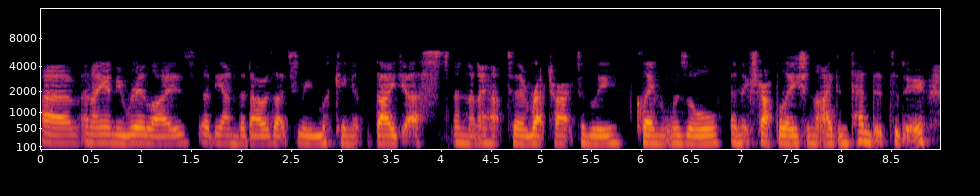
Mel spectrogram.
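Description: Speaking at a very fast pace with hardly any pauses, a woman keeps a fairly low pitch and a monotone, flat intonation. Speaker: podcast guest. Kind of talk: casual chat.

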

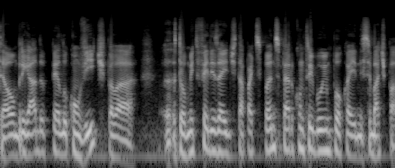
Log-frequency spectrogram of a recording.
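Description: A man at a medium pitch, talking at a very fast pace with ordinary pitch variation. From Brazil. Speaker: startup founder. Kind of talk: panel discussion. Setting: recording room at a trade summit.

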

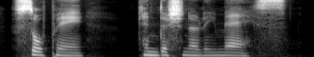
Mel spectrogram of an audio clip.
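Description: A woman with a Scottish accent, in dry, close sound with no echo. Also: very clean recording, silent background. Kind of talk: casual chat. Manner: animated.

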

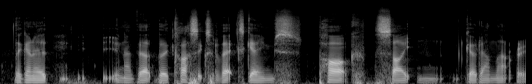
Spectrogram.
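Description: With a British accent, a man speaks in monotone, flat intonation at a moderate pace. The sound is dry and close, with no echo. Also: fairly low pitch for a man. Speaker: podcast host. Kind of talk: casual chat.

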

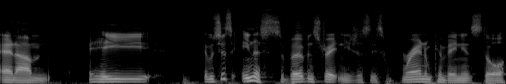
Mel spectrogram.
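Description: In an Australian accent, a man speaks at a moderate pace and medium pitch with ordinary pitch variation and big swings in loudness. The recording is very clean, with a silent background. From Queanbeyan, NSW, Australia. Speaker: podcast co-host. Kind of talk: casual chat. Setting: studio.

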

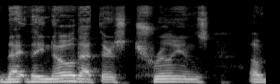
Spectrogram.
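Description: At a fairly slow pace and medium pitch, a man talks in an ordinary speaking voice. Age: 50s. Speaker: radio host and financial advisor. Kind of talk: casual radio talk.

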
